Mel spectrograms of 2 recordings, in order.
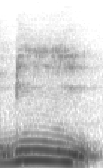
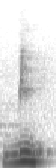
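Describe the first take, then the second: First: The vowel is held long. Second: The vowel is kept short. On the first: The speaker calls it right. "la lettre B avec un i long, c'est bi" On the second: The speaker calls it wrong. "c'est pas bi"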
